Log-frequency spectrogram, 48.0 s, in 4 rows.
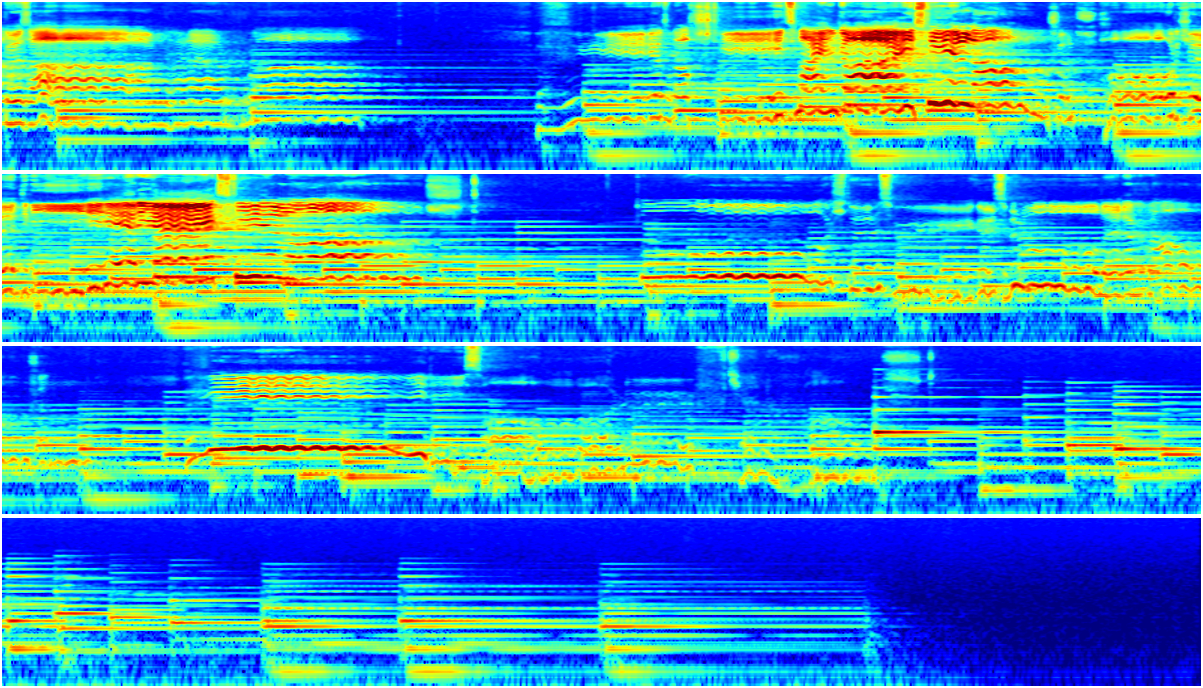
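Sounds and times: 
person singing: 0:00.0 - 0:03.9, 0:05.4 - 0:17.1, 0:18.3 - 0:33.8
piano: 0:00.0 - 0:45.7.

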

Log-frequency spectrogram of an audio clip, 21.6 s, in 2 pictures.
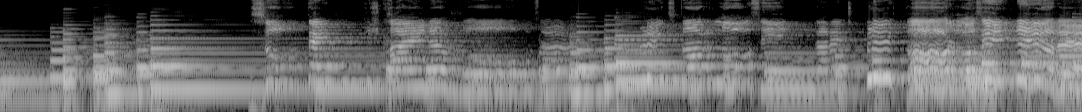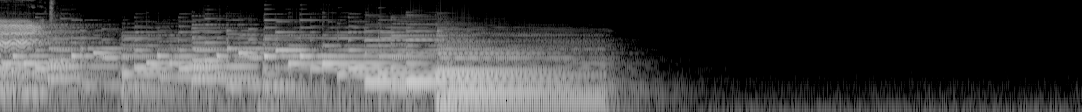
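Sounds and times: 
piano: 0:00.0 - 0:21.6
person singing: 0:02.5 - 0:11.8.

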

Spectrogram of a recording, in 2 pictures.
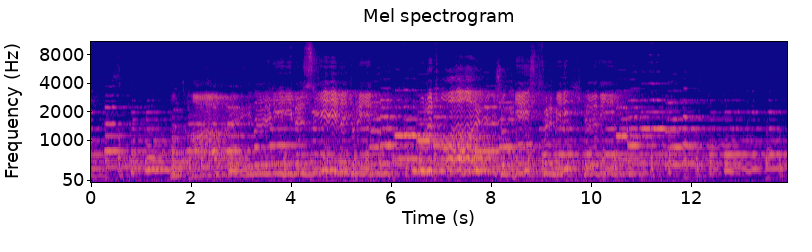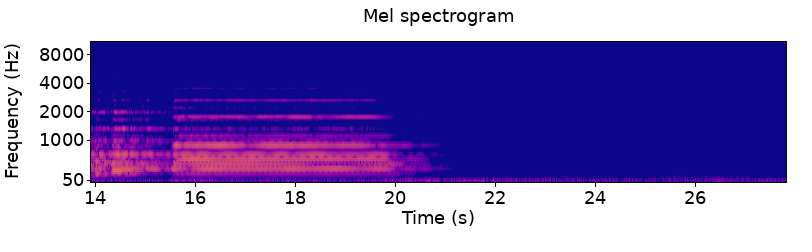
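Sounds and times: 
person singing a song cycle: 0:00.0 - 0:12.8
piano: 0:00.0 - 0:20.8.

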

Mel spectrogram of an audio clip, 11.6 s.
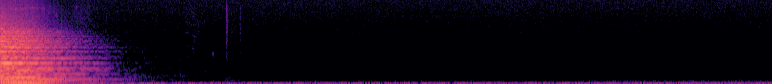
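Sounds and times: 
cello: 0:00.0 - 0:01.5
continuo: 0:00.0 - 0:01.6
strings: 0:00.0 - 0:01.6.

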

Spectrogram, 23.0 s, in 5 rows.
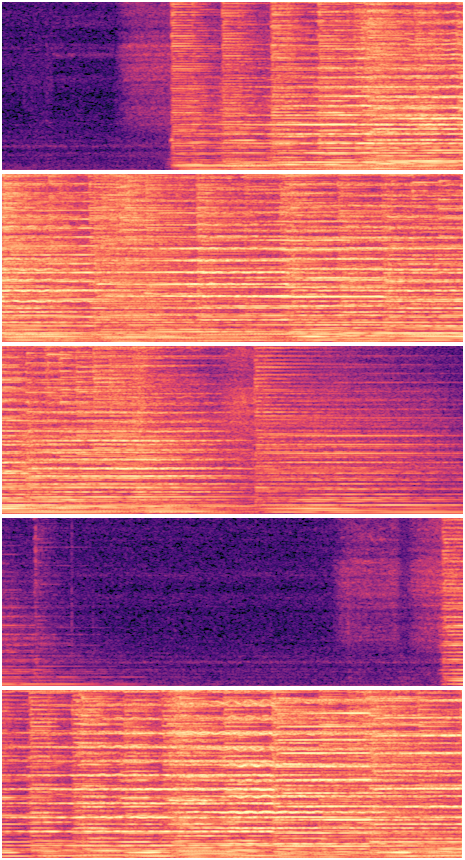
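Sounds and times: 
concerto grosso in B flat major: 0:01.7 - 0:14.8, 0:18.2 - 0:23.0.

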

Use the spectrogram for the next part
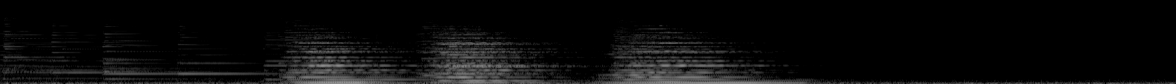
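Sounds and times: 
trumpet, strings and continuo slow movement: 0:02.8 - 0:08.3.

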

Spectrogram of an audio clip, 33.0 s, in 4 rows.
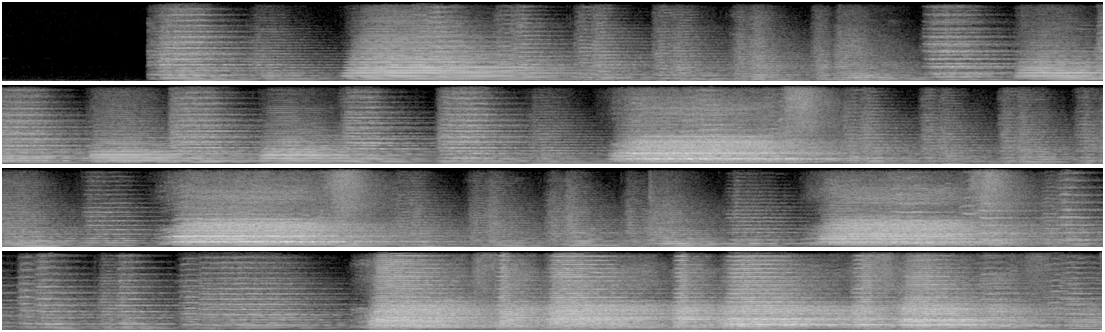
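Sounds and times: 
orchestra playing a requiem: 0:02.0 - 0:16.5, 0:17.6 - 0:26.4, 0:27.0 - 0:33.0
soloists singing a requiem: 0:12.8 - 0:14.7, 0:17.7 - 0:19.7, 0:22.5 - 0:24.4, 0:27.4 - 0:33.0.

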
